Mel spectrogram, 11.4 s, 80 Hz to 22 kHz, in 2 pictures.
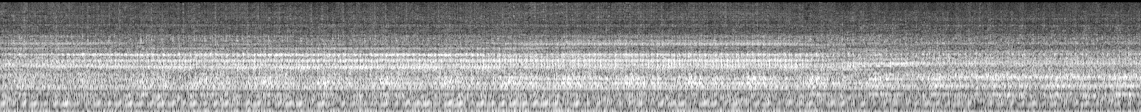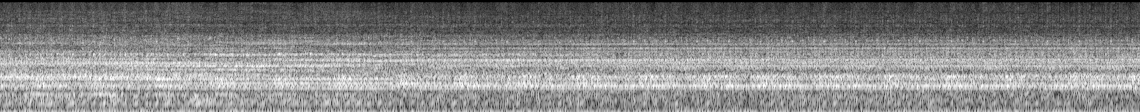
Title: Whine noise on a 2007 Acura TL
